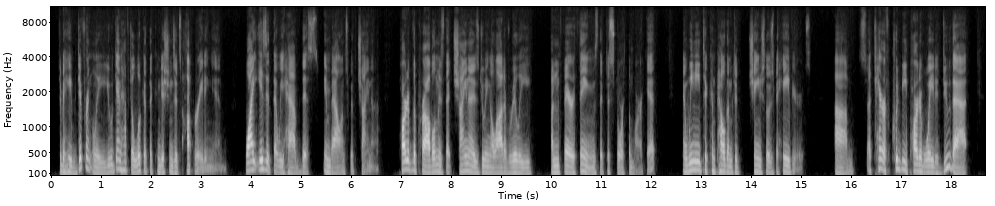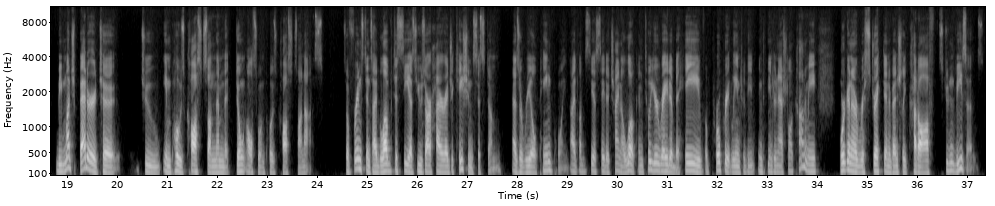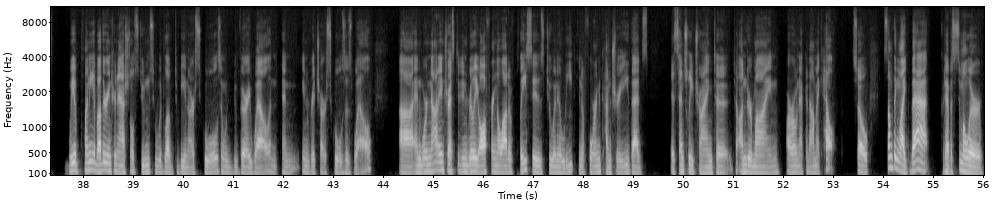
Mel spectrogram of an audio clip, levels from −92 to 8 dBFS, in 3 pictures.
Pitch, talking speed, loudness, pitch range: 125 Hz, 210 wpm, -21 LUFS, 115-140 Hz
